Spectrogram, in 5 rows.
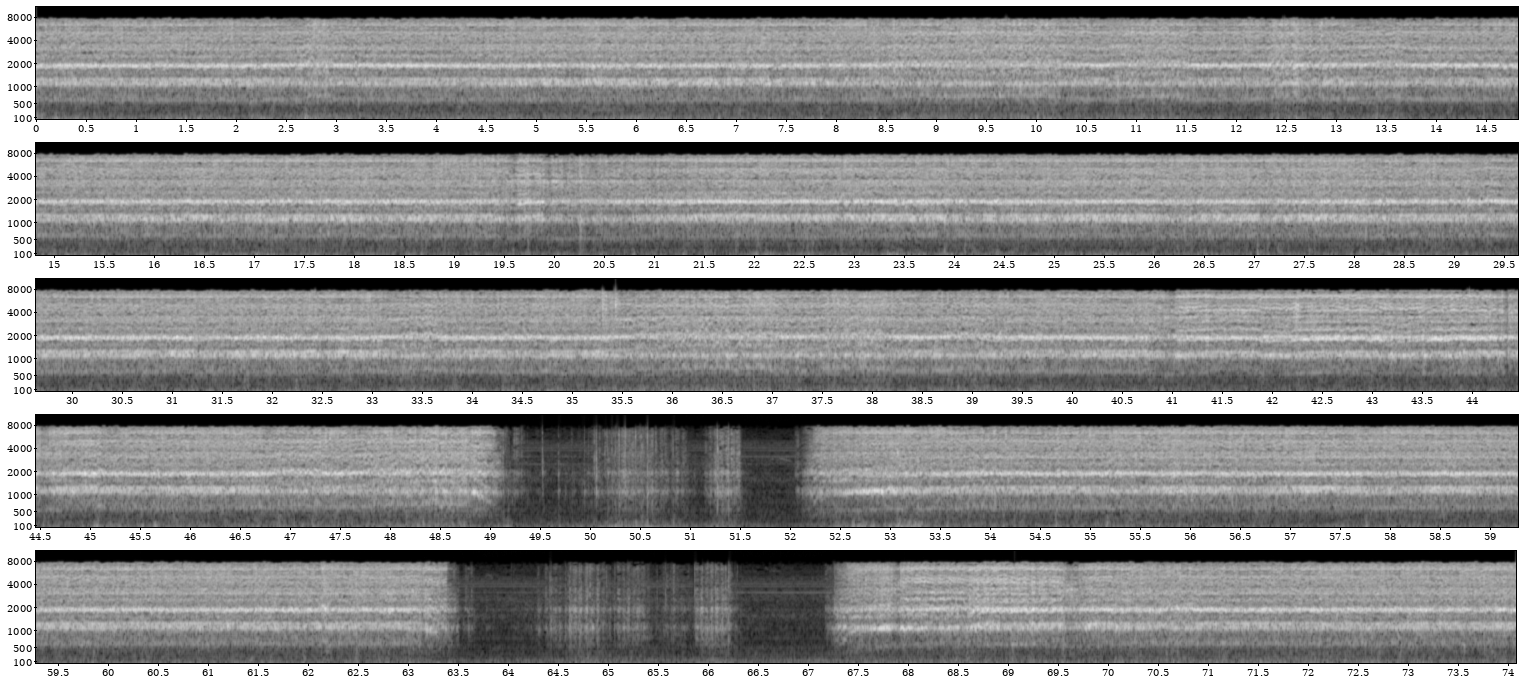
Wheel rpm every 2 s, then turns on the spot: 160, 160, 160, 160, 160, 160, 160, 160, 160, 160, 160, 160, 160, 160, 160, 160, 160, 160, 160, 160, 160, 160, 160, 160, 80, 20, 110, 160, 160, 160, 160, 120, 20, 40, 160, 160, 160.
48-52 64-66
